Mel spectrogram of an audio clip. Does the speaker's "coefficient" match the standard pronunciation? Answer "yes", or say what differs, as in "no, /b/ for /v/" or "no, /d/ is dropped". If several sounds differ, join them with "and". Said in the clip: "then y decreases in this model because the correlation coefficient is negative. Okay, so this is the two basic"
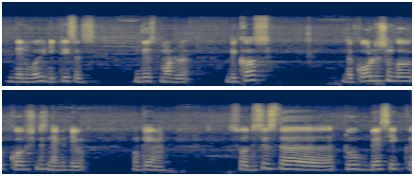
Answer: no, /t/ is dropped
